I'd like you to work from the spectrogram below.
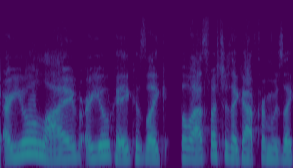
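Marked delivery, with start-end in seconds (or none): none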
